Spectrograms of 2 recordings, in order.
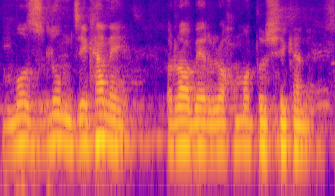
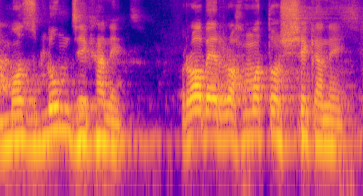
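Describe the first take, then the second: First: It is said at normal, softer volume. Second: It is said louder, with more force.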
